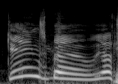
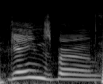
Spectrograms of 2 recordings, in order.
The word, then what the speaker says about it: Gainsborough: Gainsborough. – That's how they pronounce it. That's the British pronunciation. – Okay, continue. – Gainsborough.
